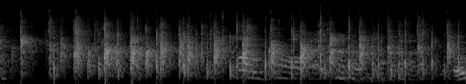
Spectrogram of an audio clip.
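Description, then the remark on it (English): Everyone in the room applauds during an applause break, dense overlapping hand claps forming a steady, loud patter throughout, with some voices and whoops mixed in underneath. “I mean, are we going to take an applause break?”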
